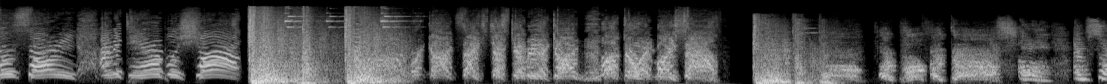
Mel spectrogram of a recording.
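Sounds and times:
cartoon gunshot bang: 2.5 - 4.2, 7.5 - 8.2.

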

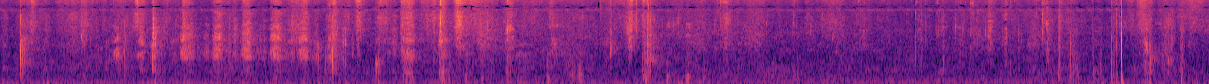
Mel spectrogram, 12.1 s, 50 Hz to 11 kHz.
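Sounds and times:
dog panting: 0.9 - 5.9.

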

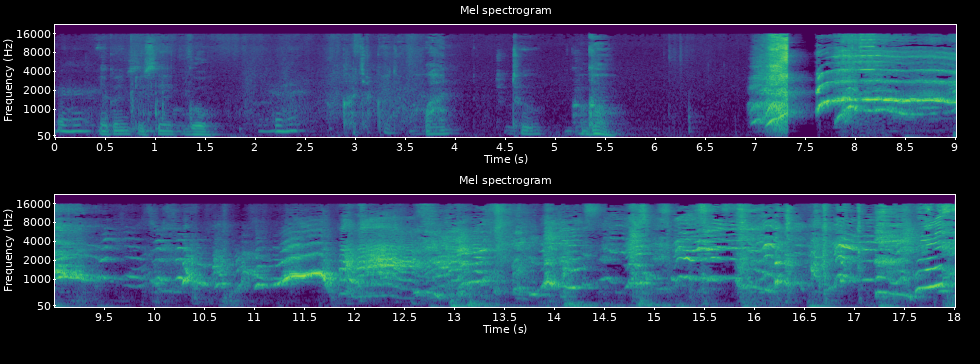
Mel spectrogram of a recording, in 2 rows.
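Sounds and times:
excited shrieks: 7.0 - 10.0
high-pitched joyful scream: 7.0 - 18.0
laughter: 9.5 - 18.0.

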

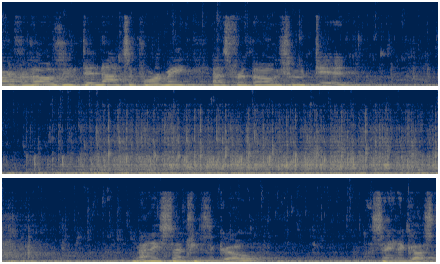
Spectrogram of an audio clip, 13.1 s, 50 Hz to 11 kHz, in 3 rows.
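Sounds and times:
audience applauding through speaker: 4.3 - 9.3.

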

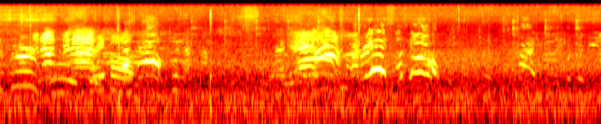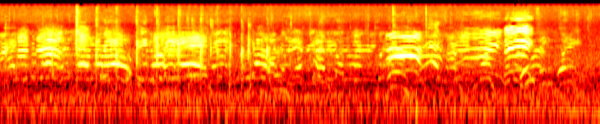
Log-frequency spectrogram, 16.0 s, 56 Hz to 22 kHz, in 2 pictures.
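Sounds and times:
women shouting and calling: 0.2 - 2.6, 3.7 - 5.9, 6.9 - 15.8.

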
